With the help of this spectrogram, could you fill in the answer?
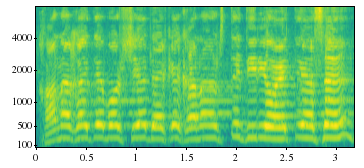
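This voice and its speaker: A man's voice: very high voice, little pitch movement. A male preacher, telling a devotional story in a waz sermon and drawing out sung, wailing refrains. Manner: storytelling, drawn-out melodic chanting, emotional.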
